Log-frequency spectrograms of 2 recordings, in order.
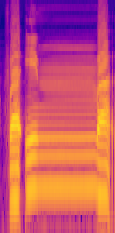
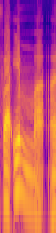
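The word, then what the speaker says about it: فَإِمَّا: hukumi dengan bacaan gunah cara membacanya adalah menahan suara gunahnya faimma tidak langsung faimma kesalahan yang sering terjadi yaitu dia apa namanya tidak menahan gunahnya langsung faimmaah ini salah yang harusnya adalah faimma dulu kemudian pada lafal maanya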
